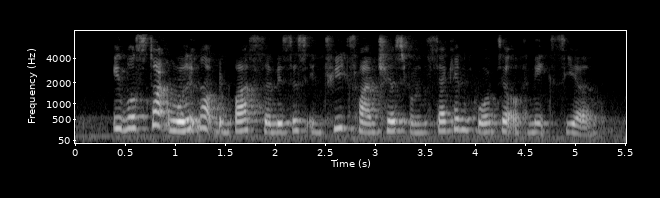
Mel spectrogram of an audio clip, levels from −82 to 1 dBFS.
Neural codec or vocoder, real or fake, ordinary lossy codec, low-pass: codec, 16 kHz, 8 kbps, FunCodec, trained on LibriTTS, 25 frames a second; fake; MP3, 64 kbps; 7.2 kHz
